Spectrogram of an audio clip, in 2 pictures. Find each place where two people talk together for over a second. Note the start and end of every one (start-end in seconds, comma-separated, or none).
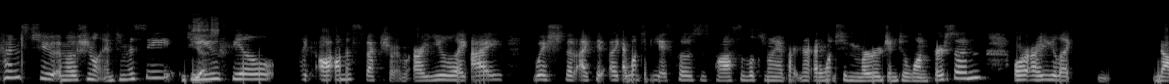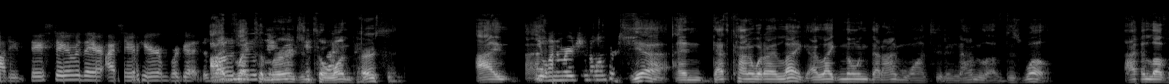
13.8-15.2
